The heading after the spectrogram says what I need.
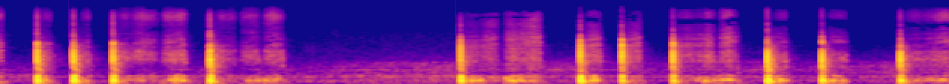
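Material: Chalk.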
